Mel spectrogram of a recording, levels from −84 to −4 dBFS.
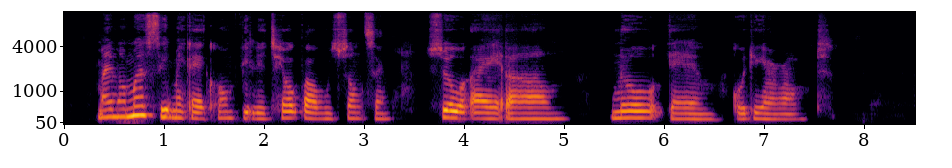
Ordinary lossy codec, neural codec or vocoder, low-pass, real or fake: none; codec, 24 kHz, 1 kbps, SNAC; none; fake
